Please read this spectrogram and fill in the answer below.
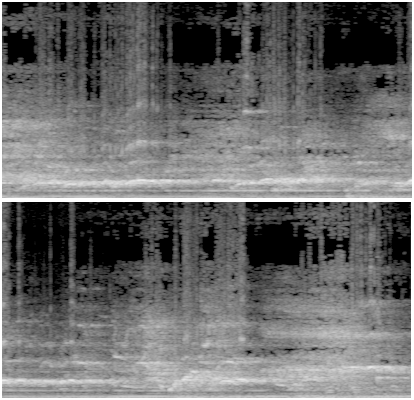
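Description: Women screaming, a string of long high cries that rise and fall one after another, over a low steady hum.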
